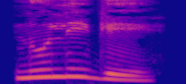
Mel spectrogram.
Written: ನುಲಿಕೆ

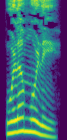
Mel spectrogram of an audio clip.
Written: ಒಳಮೊಳೆ

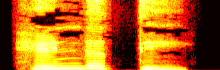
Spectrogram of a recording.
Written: ಹಿಂಡೆತ್ತು

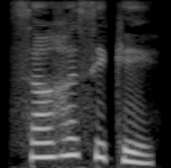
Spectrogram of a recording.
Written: ಸಾಹಸಿಕೆ

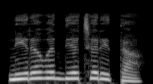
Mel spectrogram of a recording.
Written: ನಿರವದ್ಯಚರಿತ

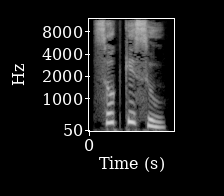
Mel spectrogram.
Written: ಸೊಕ್ಕಿಸು

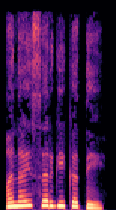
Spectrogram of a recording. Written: ಅನೈಸರ್ಗಿಕತೆ

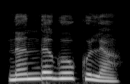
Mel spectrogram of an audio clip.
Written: ನಂದಗೋಕುಲ

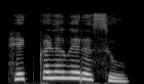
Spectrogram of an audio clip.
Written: ಹೆಕ್ಕಳವೆರಸು

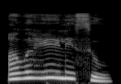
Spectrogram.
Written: ಅವಹೇಳಿಸು

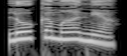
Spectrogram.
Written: ಲೋಕಮಾನ್ಯೆ

